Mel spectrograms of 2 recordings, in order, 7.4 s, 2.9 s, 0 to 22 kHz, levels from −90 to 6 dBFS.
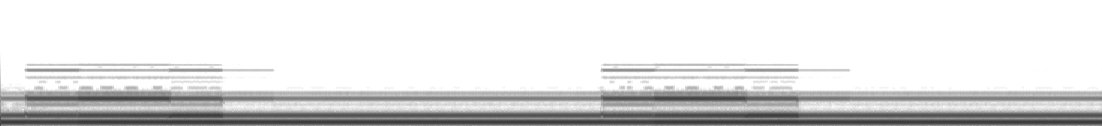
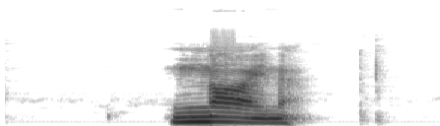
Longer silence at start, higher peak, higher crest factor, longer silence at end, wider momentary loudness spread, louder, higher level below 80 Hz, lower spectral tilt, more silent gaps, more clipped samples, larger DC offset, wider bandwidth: second, 0 s vs 1.15 s; second, -8 dBFS vs -2 dBFS; second, 10 dB vs 16 dB; second, 0 s vs 0.95 s; second, 3 LU vs 11 LU; second, -19 LUFS vs -15 LUFS; about the same, -58 dBFS vs -60 dBFS; first, -17 dB/octave vs -10 dB/octave; neither; neither; neither; second, 2.4 kHz vs 5 kHz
